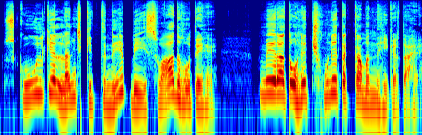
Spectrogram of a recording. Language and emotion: Hindi, disgusted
